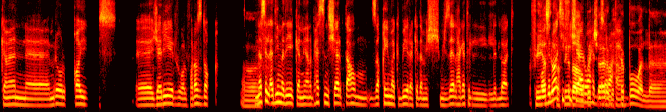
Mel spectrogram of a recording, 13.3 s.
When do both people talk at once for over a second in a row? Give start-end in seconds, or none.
10.8-12.5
